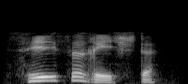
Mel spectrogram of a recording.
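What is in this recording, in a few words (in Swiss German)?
"heefe", Alsatian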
